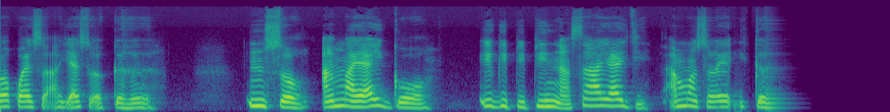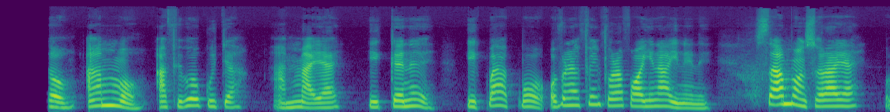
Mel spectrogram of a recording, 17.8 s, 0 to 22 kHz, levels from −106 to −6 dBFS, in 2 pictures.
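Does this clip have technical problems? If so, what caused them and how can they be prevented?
Yes. Short concealed packet loss occurs at 7.11 to 7.18 s and again at 7.47 to 7.54 s. Each time about 40 ms of speech failed to arrive, and the receiver bridged it by extending the preceding sound, leaving a brief smear before the speech blends back in.

A burst of packet loss runs from 7.35 to 7.43 s. Roughly 40 ms in a row went missing, and the decoder stretched the last sound over about 45 ms while lowering its level, so the speech jumps ahead slightly when it returns.

A long network dropout spans 7.67 to 9.42 s. The cause is likely a stall in the network connection. The concealment holds the last sound only briefly before fading, and about 1.4 s of near-silence follows. Speech resumes with roughly 1.7 s lost.

A more stable connection, such as wired rather than congested Wi-Fi, with a larger jitter buffer and forward error correction enabled, would prevent these losses.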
